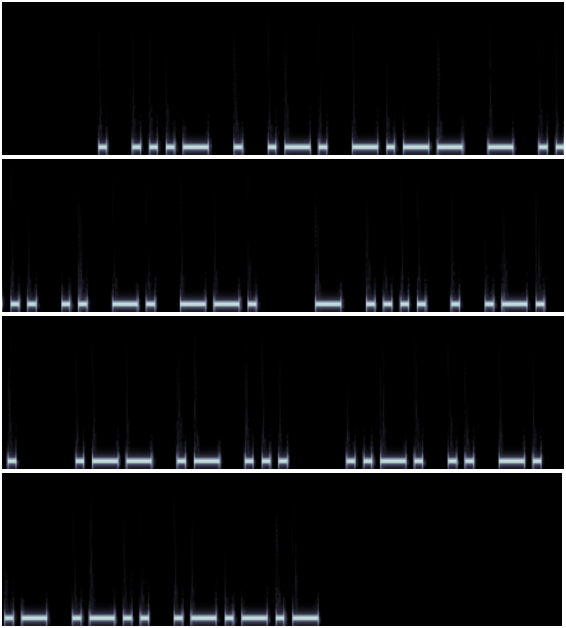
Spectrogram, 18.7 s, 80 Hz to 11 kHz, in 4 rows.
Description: Morse code, heard as a keyed tone, about 17 wpm, 700 Hz. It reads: EVERYTHING THERE WAS FINAL.
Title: Sentences from Top 1000 Words - Review Part 2 - 17wpm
